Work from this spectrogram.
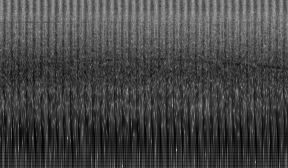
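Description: Police helicopter in GTA V, a loud, steady, rapid rotor chop with continuous engine drone throughout.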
